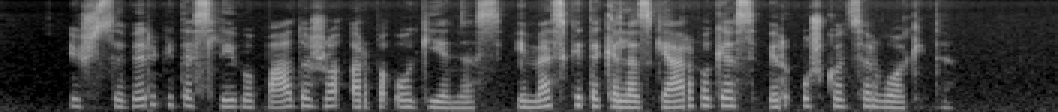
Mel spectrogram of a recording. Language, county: Lithuanian, Vilnius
